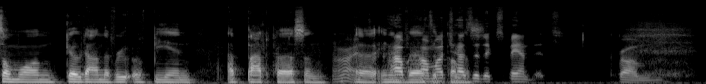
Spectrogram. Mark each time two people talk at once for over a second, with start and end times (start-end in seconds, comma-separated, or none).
3.3-4.9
